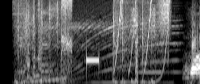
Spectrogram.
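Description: Short intro music sting full of record-scratch sounds and rising pitch sweeps, cutting off shortly before the end.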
